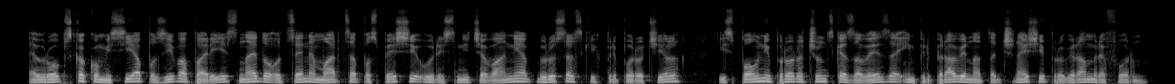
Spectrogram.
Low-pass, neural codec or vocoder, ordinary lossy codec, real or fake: 14.4 kHz; none; none; real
